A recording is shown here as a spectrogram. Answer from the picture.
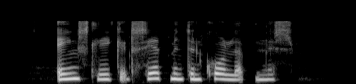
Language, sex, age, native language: Icelandic, female, 18-19, Icelandic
